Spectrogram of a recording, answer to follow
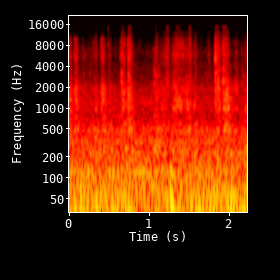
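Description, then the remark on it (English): A pen scratches across paper in quick, uneven strokes as someone signs their name, a soft scribbling with a faint low rumble underneath. “I am going to take a piece of paper here. And I'm going to write on this piece of paper.”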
